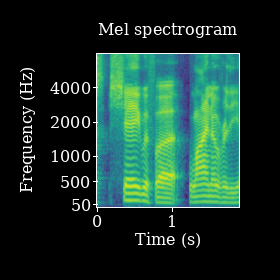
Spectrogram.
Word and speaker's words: Sha: me a note and he called me Shay and he wrote out SHA with a line above the A. And way back then, we learned phonics, which was a long A over a line above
